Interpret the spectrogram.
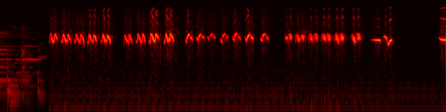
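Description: Small bird chirping: a quick run of short, high chirps, pausing briefly near the end.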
